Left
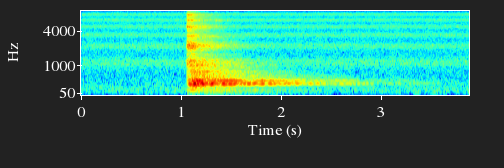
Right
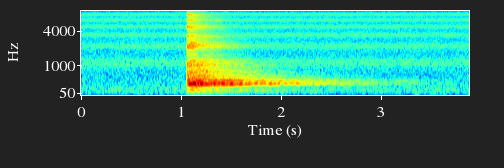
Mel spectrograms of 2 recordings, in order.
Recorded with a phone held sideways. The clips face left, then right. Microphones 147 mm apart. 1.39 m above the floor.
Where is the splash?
55° right (ahead or behind), 7 m.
